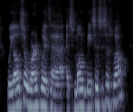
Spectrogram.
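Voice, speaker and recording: A man with a Spanish accent talks at a fairly quick pace with ordinary pitch variation. The recording is very clean, with a silent background. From Venezuela. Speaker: IT company owner. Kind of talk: interview. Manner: halting, many fillers.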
